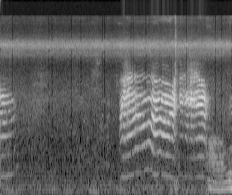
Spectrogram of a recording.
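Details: A female Siamese cat named Sweetie protests having her claws cut: a short meow, then two loud, high, bending meows in quick succession, ending in a lower, murmured sound.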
